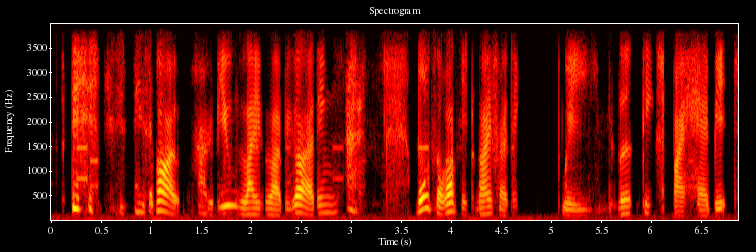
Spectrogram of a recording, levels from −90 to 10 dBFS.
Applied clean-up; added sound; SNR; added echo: neural diffusion model UNIVERSE++.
